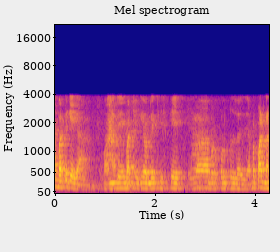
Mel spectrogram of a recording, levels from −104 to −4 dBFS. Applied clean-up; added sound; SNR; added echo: none; none; none; none.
